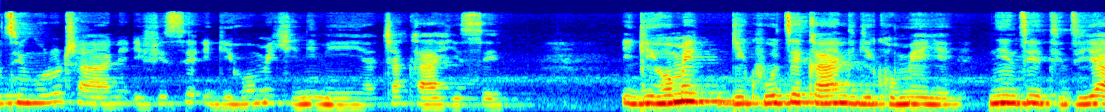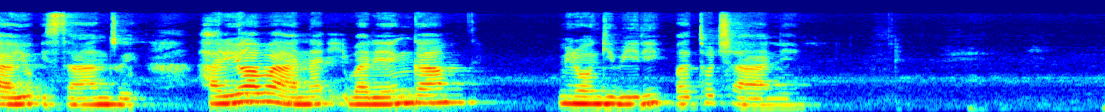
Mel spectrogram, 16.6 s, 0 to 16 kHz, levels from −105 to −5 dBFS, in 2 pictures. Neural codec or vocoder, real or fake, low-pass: none; real; 10.8 kHz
